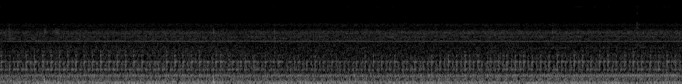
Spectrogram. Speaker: It doesn't even blow anything. It's just kind of kind of spinning there. And like I said, sometimes it turns on, so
